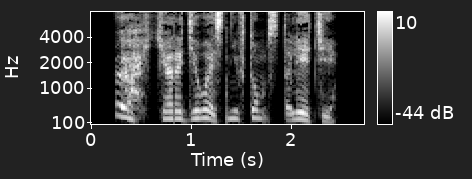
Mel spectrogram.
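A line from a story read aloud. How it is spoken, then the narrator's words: Hoarse woman. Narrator (Russian): Сиплым голосом сказала она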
